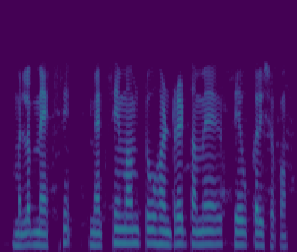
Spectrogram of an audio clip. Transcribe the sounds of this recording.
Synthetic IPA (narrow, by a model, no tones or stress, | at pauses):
mət̪ləbmɛksi | mɛksiməmʈuɦəɳɖɾeɖ̚t̪əmeseʋkəɾiʃəko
